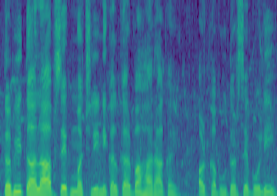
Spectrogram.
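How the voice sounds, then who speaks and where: A man's voice: a little high, expressive, unhurried, a little hiss or hum. A man reading scripted narration for a children's cartoon story.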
